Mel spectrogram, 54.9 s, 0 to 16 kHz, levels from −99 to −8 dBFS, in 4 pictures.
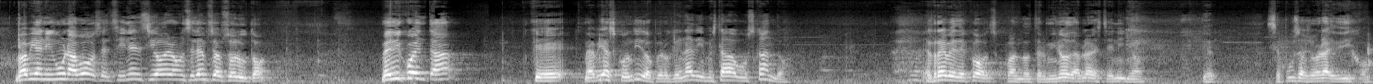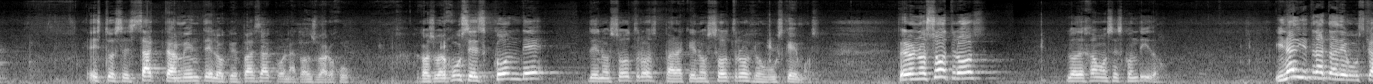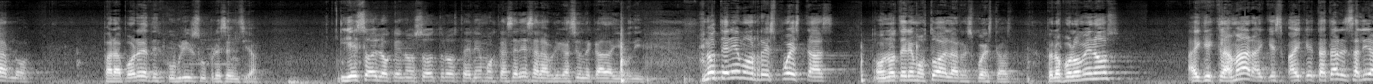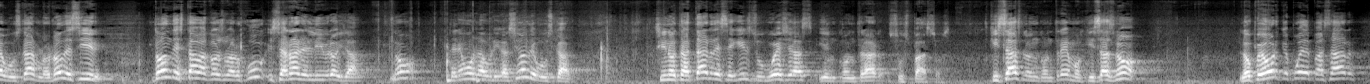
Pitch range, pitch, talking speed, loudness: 130-210 Hz, 160 Hz, 165 wpm, -16 LUFS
